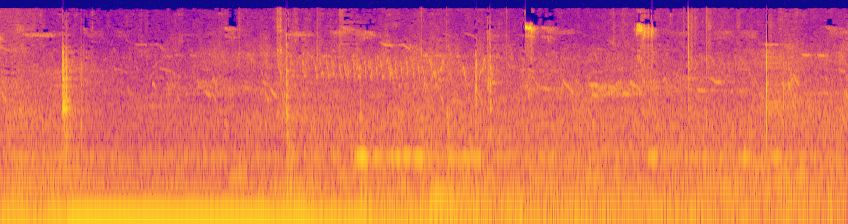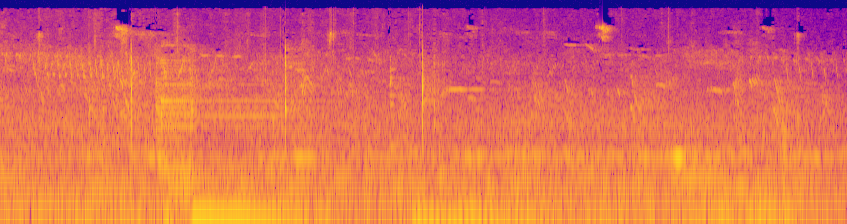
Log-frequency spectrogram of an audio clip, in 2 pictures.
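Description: Scattered bird chirps and short song phrases ring out over a loud, steady low rumble of wind, with a faint sustained tonal hum underneath throughout. No one speaks.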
